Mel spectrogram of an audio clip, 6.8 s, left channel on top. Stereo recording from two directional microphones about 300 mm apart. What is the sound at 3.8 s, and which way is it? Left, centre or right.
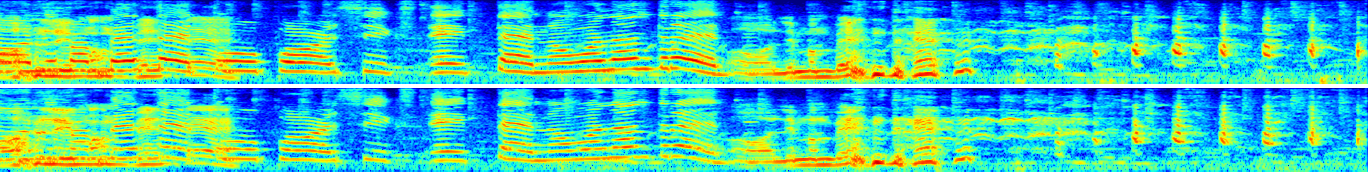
Speech, centre.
